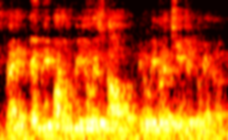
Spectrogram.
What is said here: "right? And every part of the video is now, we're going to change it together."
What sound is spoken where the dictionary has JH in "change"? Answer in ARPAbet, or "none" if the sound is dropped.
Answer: JH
